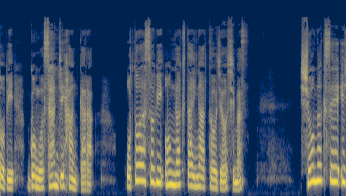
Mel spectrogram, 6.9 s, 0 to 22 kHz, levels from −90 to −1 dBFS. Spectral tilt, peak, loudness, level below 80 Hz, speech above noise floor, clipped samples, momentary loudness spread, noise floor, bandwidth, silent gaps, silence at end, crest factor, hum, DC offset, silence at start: -5 dB/octave; -2 dBFS; -14 LUFS; -70 dBFS; 45 dB; under 0.1%; 9 LU; -59 dBFS; 15 kHz; none; 0 s; 14 dB; none; under 0.1%; 0 s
